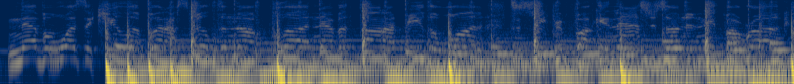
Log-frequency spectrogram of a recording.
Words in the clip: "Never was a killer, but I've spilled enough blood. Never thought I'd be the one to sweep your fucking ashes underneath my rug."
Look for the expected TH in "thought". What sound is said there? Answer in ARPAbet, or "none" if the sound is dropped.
TH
